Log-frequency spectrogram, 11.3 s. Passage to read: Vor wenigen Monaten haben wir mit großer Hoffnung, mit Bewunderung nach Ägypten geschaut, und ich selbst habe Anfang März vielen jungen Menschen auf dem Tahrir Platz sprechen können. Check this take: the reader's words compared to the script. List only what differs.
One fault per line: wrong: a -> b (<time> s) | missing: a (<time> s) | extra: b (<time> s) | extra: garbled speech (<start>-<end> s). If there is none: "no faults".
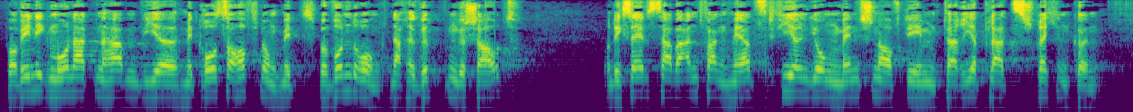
no faults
